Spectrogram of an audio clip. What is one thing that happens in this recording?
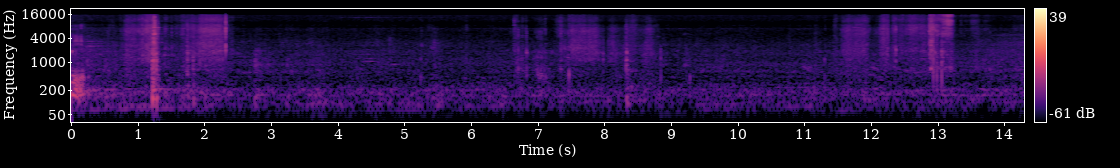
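A sheet of paper rustles as it is moved.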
